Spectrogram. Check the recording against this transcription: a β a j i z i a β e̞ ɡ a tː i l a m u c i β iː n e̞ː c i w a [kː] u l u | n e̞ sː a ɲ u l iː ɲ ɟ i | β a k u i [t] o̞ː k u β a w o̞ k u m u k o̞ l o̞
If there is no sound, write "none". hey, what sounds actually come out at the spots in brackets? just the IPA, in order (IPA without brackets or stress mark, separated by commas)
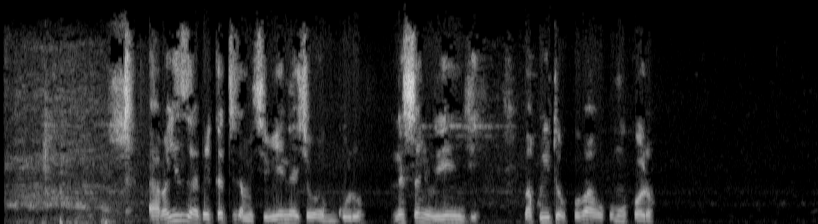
ɡː, t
